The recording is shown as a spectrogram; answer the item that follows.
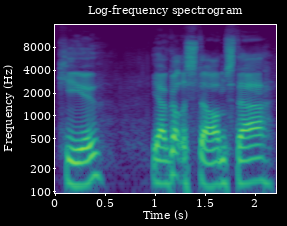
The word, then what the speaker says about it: KUIU: I've got the uh Q Stormstar. I think that's how you say it. Q.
